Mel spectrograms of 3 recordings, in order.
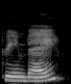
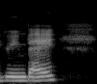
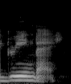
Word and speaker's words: Green Bay: The Packers come from this city, and then the correct pronunciation of this city is Green Bay. I'm going to Green Bay, but the national broadcasters will say Green Bay.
